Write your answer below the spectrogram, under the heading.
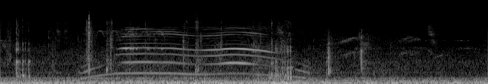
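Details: Homeless stray cat in Ras Al Khaimah, UAE, uttering one long, drawn-out meow lasting about two seconds with a steady, slightly wavering pitch, over constant low rumbling hum and a few brief knocks.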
